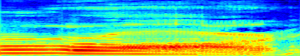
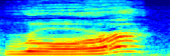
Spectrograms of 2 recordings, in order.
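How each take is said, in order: First: It falls like a loud exclamation. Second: It rises like a question.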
